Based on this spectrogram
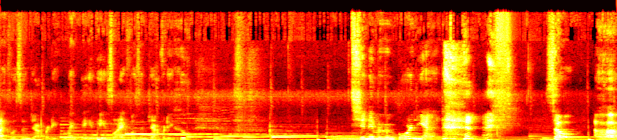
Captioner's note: deep breath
